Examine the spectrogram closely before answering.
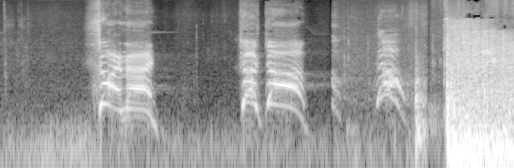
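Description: A boy screams loudly close by.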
